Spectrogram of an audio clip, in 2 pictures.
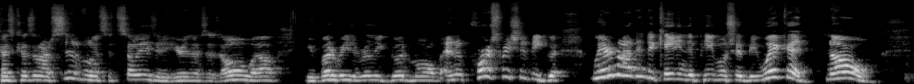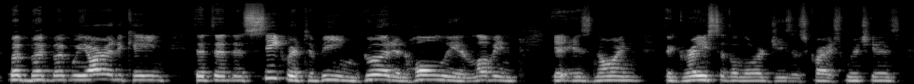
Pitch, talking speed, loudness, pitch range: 195 Hz, 210 wpm, -20 LUFS, 175-220 Hz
